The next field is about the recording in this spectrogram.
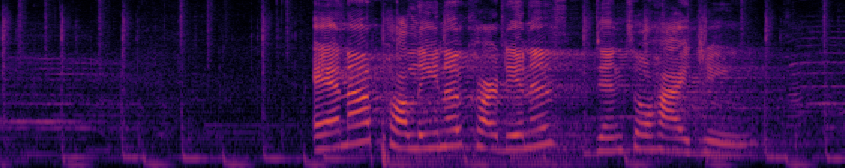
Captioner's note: audience cheering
